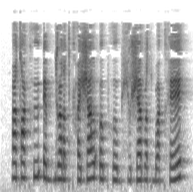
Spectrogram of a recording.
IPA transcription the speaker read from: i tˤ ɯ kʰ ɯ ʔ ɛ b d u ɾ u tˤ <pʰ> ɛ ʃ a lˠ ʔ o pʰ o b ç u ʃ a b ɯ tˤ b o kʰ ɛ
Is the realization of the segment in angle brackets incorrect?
yes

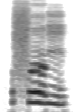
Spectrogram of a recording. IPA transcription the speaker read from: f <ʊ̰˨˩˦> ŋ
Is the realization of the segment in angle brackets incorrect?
yes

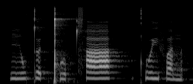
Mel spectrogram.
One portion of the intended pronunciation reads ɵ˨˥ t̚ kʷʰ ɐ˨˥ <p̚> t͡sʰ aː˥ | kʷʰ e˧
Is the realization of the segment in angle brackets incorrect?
no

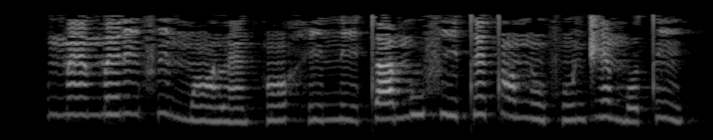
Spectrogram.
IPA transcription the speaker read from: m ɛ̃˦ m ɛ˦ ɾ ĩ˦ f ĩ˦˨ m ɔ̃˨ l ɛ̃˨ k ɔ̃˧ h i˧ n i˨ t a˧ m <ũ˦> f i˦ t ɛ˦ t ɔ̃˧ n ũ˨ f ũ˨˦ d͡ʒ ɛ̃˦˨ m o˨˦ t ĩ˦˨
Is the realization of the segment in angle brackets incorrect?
yes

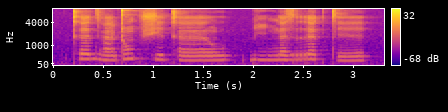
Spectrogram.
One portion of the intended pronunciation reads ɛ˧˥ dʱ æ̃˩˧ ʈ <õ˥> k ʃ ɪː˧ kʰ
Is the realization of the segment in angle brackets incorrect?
no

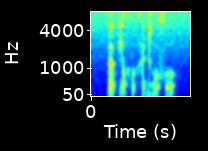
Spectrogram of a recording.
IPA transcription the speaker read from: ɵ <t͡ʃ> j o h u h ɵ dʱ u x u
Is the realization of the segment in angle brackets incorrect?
yes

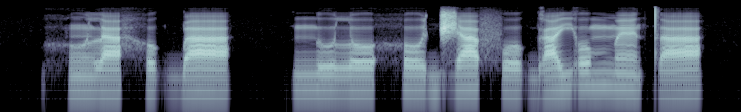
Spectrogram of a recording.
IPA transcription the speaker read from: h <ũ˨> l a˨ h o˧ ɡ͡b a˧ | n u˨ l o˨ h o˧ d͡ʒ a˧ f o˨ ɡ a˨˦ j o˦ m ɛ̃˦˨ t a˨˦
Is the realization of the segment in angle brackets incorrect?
no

